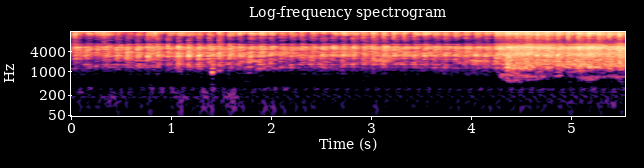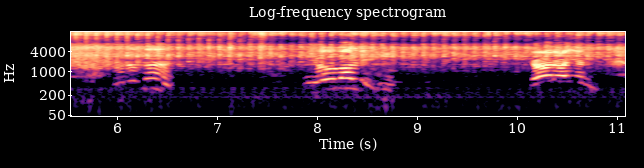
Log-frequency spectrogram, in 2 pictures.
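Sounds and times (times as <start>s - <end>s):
crackly outdoor noise: 0.0s - 11.0s.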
